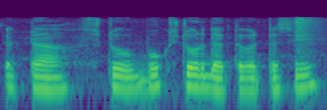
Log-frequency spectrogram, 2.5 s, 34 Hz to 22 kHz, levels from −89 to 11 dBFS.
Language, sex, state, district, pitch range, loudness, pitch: Bengali, male, Tripura, West Tripura, 120-135 Hz, -18 LUFS, 130 Hz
